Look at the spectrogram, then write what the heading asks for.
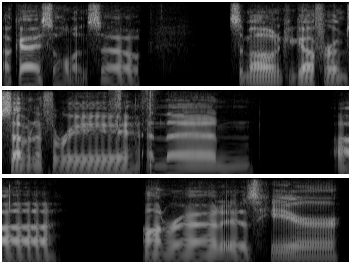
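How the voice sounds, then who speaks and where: A man running a tabletop roleplaying game as game master, talking casually and haltingly as he thinks aloud. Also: lowish voice, smooth, no room sound, lo-fi sound.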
